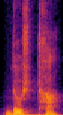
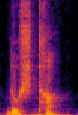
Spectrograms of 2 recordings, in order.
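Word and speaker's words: duṣṭa: Chữ S này có dấu nặng này chúng ta đọc, để cong lưỡi lại đọc là sh, sh, sh, không? Và chữ TH nè. T có dấu nặng là t, còn TH là th, th, tờ hờ đó, th. Dushta, Dushta.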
